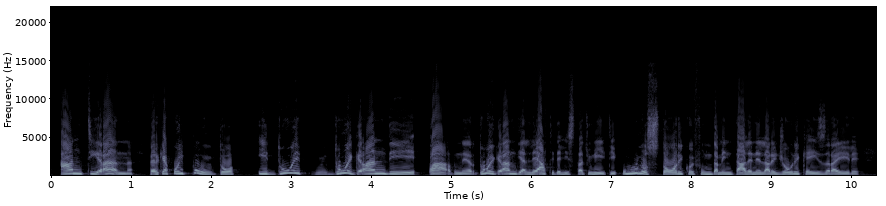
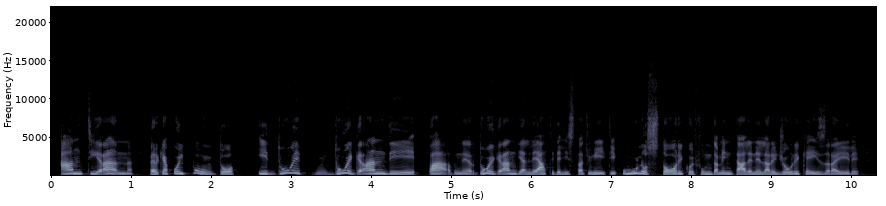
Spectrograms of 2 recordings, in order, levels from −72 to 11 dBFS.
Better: second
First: distortion; slight; 10 dB below the speech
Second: none

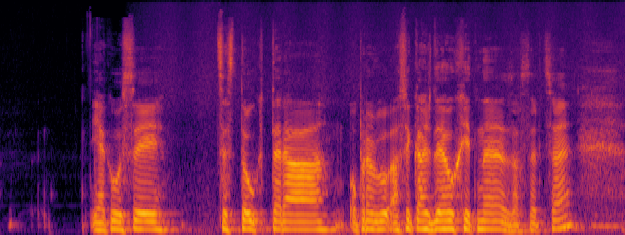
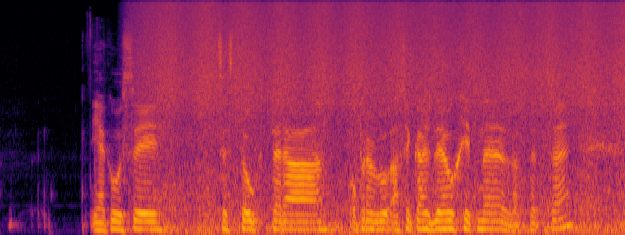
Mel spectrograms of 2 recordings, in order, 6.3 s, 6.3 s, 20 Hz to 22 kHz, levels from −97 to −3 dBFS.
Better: first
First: hiss; faint; from 1.5 s on; 30 dB below the speech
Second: hiss; loud; from 1.5 s on; 4 dB below the speech

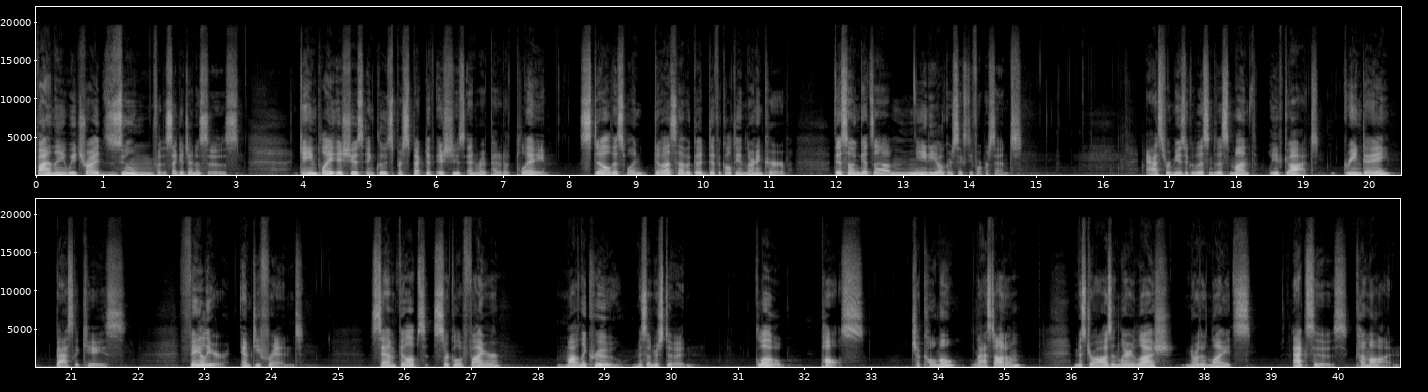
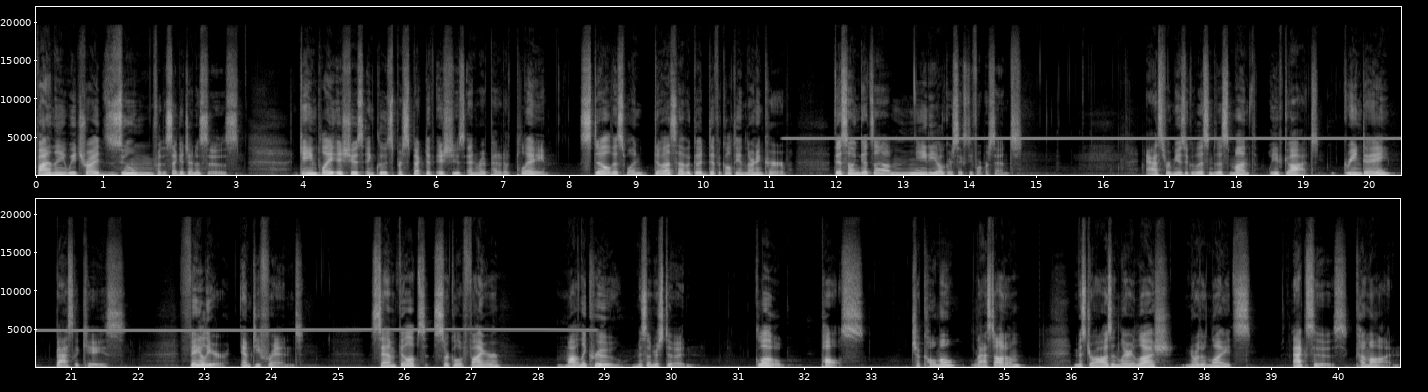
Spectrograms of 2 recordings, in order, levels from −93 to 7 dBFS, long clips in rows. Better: first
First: none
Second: high-pitched whine; noticeable; from 11 to 29 s; 5 kHz, 15 dB below the speech

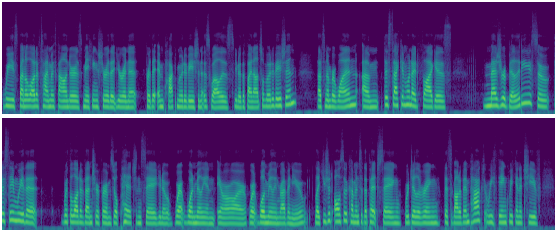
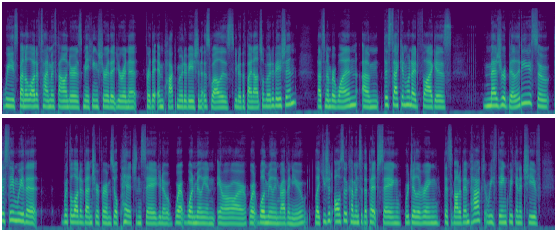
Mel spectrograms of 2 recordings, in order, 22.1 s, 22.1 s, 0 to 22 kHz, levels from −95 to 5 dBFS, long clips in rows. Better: second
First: muffled; slightly; fading above 3.5 kHz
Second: none

